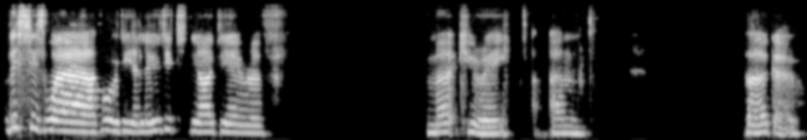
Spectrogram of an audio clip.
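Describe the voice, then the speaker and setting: Croaky-voiced woman explaining astrology. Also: mid-range voice, fairly even intonation, takes it slowly, long pauses, fairly bright tone, no room sound, rough recording. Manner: rambling, loses her thread and corrects herself.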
